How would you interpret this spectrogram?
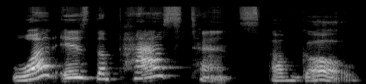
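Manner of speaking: very slow, every word spaced out; slow guided question. Shown as a demonstration. Teacher guiding a student to the past tense, slowly. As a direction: ask it slowly so the student can think. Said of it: "ask a guided question".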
